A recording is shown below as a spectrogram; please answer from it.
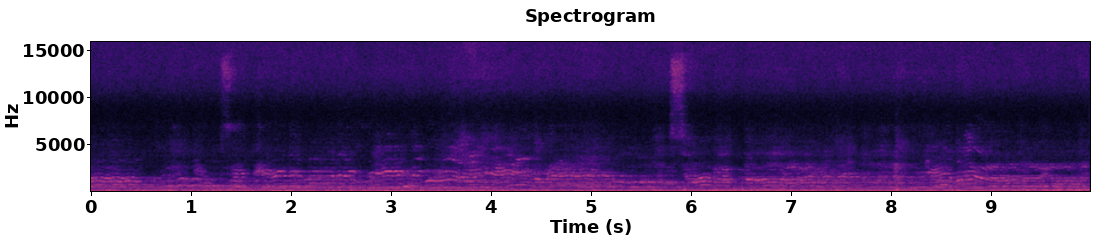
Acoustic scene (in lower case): car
